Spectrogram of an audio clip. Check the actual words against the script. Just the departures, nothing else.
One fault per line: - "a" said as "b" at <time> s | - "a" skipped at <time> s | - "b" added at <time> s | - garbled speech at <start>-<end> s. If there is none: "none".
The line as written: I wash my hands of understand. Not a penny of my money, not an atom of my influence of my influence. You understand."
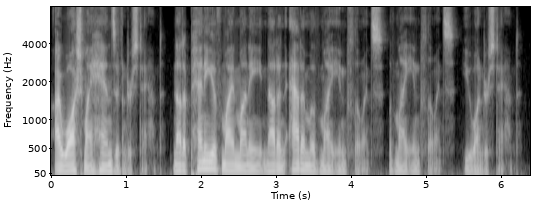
none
